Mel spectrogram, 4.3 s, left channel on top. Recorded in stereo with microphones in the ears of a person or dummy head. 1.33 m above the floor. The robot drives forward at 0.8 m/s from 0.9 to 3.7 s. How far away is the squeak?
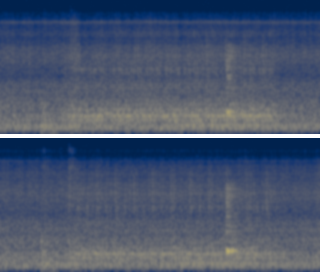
About 5 m.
